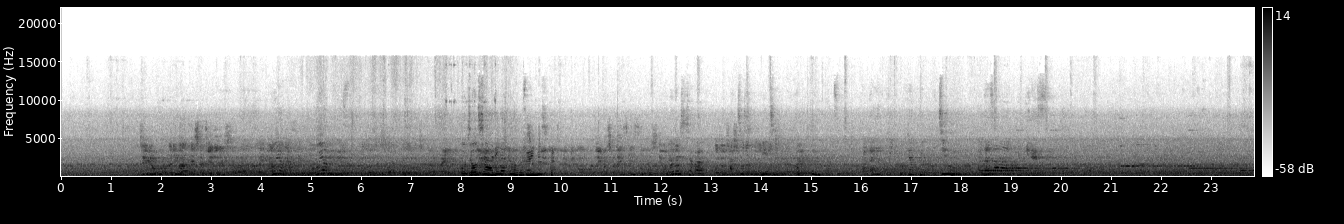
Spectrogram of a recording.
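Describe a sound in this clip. A train hums steadily at a platform.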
